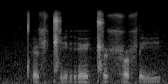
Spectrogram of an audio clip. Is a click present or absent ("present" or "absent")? present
